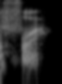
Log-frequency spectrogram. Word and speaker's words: Foix: Now that's a nice example actually of silent letters at the ends of words, which is the S and the X in this example.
